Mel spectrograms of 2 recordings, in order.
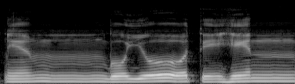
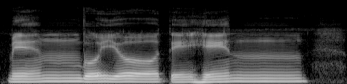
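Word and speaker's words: مِنْ بُيُوتِهِنَّ: Kok dan gunah Heeh min min asalnya bunyi nun mati dibacanya jadi mim mim Tapi agak agak bindeng Mim kayak ada sedikit Lebang kertas gitu ya Bunda Tri pengganti iqlab bisa Nun nunnya bunyi Nun matinya berubah menjadi Bunyi mim mati Min mim mim buyutihin gitu ya cara bacanya gimana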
